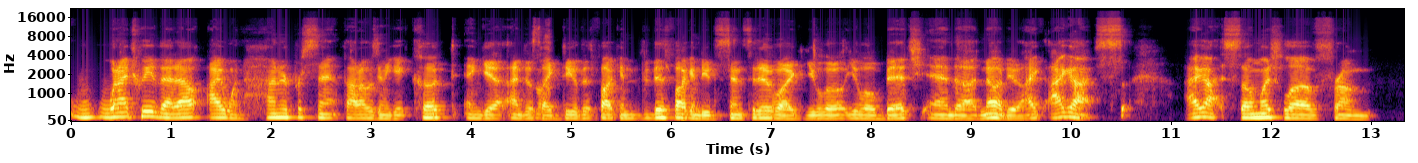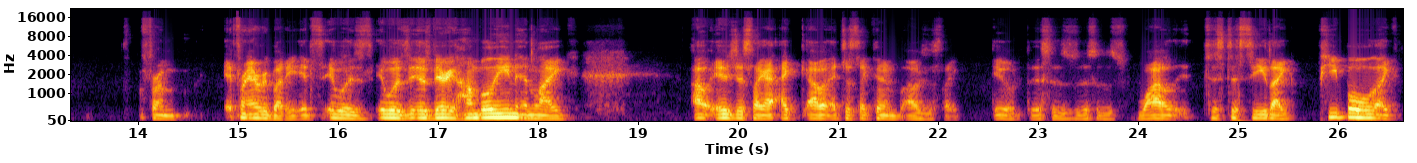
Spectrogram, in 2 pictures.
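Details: Adult male MMA journalist with a self-reported stutter that he says becomes audible when he gets nervous; stuttering.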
